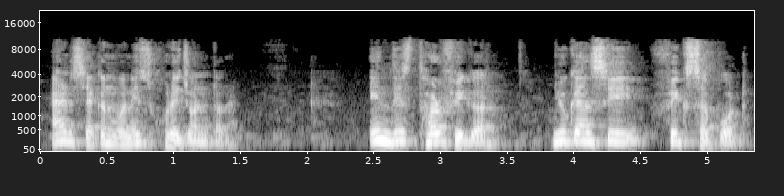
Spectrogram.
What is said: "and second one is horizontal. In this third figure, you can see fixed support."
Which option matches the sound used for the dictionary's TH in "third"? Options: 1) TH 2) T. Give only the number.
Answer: 2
